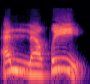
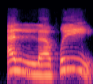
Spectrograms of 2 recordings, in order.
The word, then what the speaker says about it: اللطيف: some will commit mistake, because after lam we have a heavy letter. So do not allow the heaviness of the ta affect the lightness of lam. Allah, al-latif. اللطيف, not Allah.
